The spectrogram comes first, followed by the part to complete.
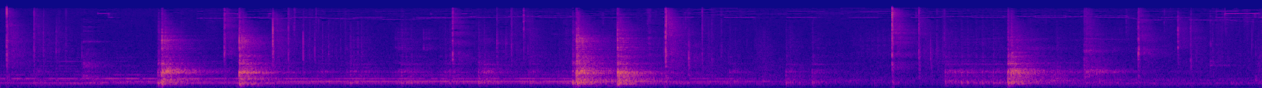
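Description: Small objects dropped from a stepladder landing one after another, each a sharp knock with a short ringing tail, several in all with the loudest about two, three, eight and thirteen seconds in. A steady low hum of a few held tones lies under the first part and fades out about two-thirds of the way through.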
